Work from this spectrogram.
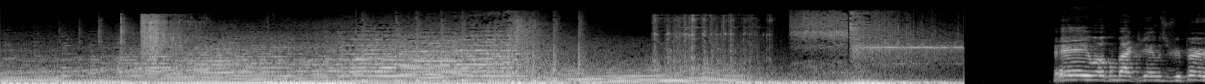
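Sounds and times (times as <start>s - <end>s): clattering machinery effects: 6.5s - 9.6s.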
